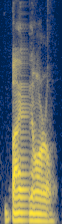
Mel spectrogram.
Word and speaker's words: binaural: Binaural.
